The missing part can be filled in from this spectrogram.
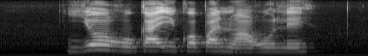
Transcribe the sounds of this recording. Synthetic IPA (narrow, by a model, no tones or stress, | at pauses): joɣʊkʼaikʼɔpʼanwaɣʊlɪ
